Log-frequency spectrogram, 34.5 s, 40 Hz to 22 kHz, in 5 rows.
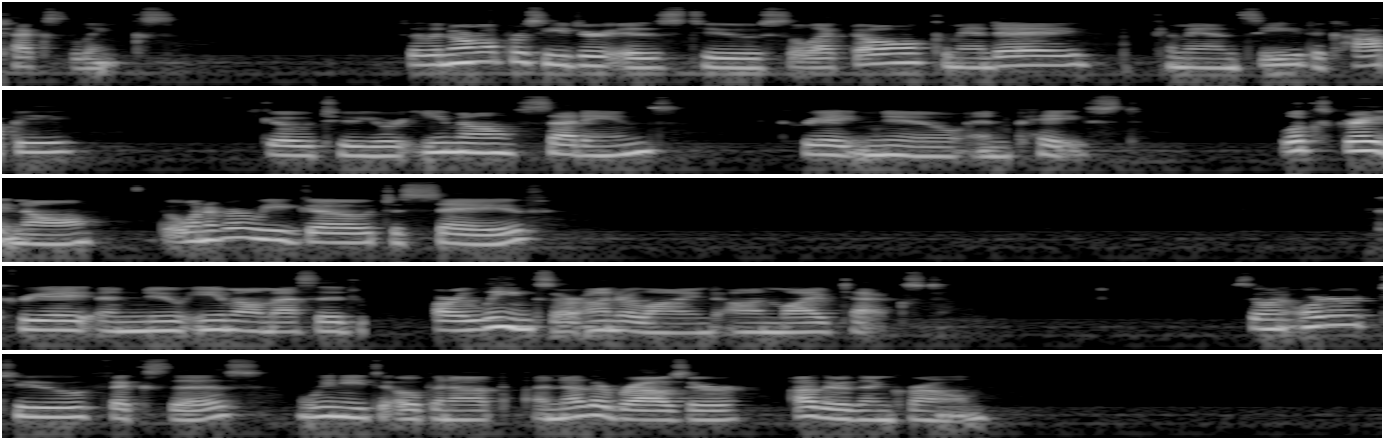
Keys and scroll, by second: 3.4 super+a, 3.6 super+a, 5.5 super+c, 11.6 super+v.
